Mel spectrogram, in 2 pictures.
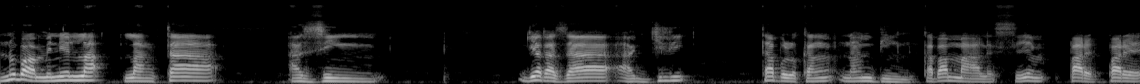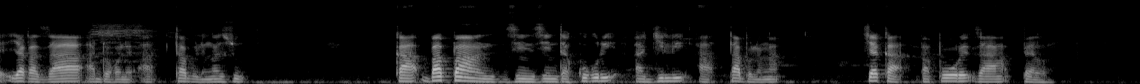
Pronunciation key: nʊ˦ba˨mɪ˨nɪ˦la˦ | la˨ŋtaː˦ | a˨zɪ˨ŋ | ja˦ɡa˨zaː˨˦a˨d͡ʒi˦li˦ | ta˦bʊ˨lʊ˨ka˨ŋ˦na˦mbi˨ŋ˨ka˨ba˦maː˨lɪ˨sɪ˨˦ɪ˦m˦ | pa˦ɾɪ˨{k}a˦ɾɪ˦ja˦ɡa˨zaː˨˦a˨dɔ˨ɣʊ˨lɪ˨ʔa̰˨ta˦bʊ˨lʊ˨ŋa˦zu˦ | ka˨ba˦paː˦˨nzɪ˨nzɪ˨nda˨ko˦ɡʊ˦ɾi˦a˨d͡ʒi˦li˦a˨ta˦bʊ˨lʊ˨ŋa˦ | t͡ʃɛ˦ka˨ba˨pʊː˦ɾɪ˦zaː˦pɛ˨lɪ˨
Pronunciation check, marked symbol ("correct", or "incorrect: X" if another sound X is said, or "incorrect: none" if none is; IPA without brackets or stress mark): incorrect: p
